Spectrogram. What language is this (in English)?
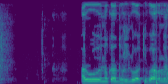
Assamese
